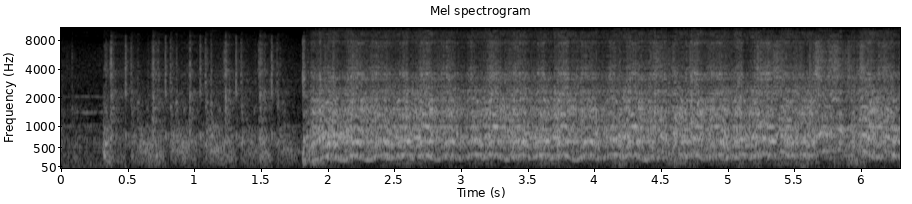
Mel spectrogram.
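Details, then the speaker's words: Dodge Dart engine started on gas poured in the carb before engine removal: brief crank, catches and runs with a steady, fairly quick knocking beneath the running noise; internal knock of unknown cause. "Let's hop in it and see what happens. See if it'll start and you can hear that knock."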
